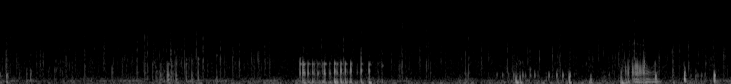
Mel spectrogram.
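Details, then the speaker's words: Soft gurgles and squelching rumbles with a few louder bubbling growls: ordinary stomach growling (borborygmi), a normal finding. "So today we are going to be doing another stomach grumbling,"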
